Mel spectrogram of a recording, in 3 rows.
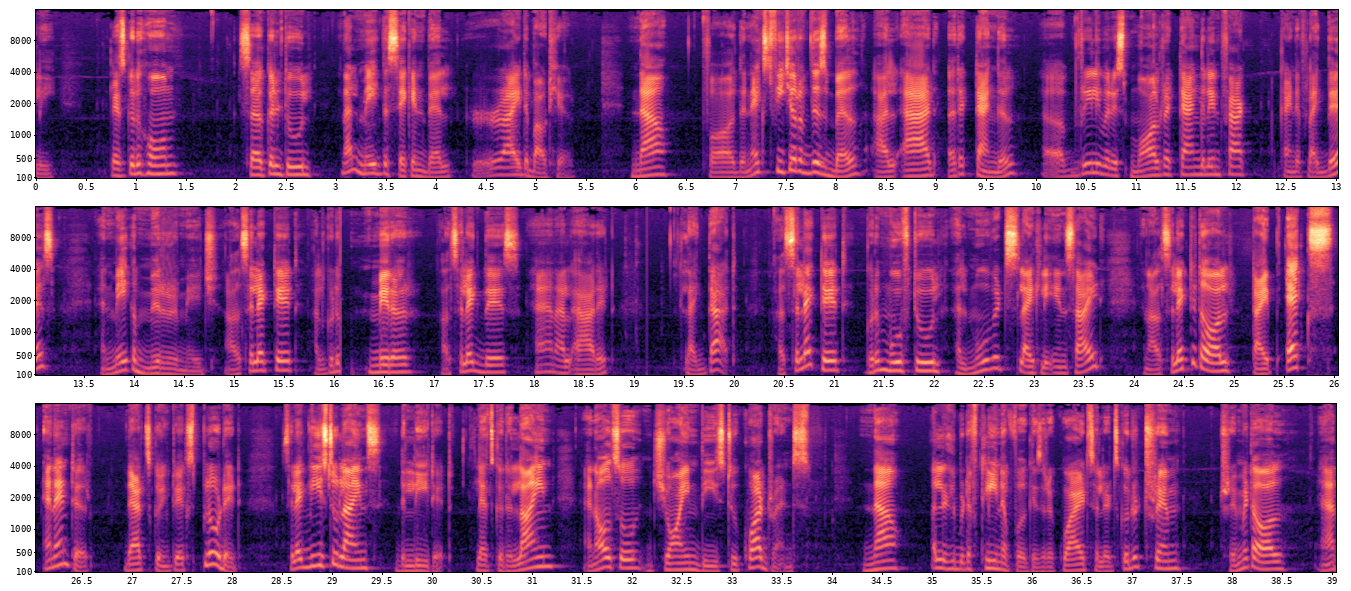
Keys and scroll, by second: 25.5 Return, 25.5 x.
